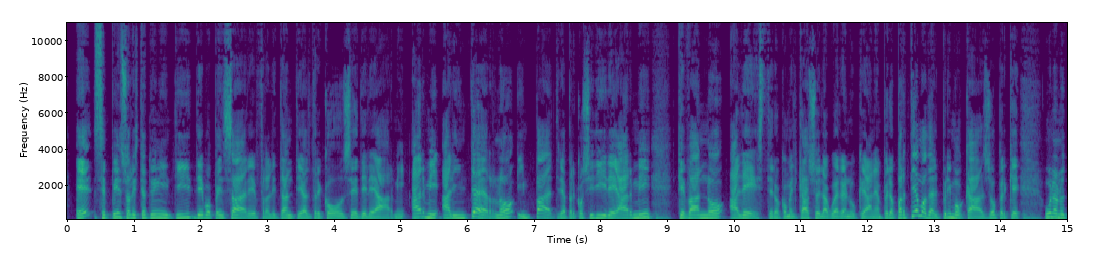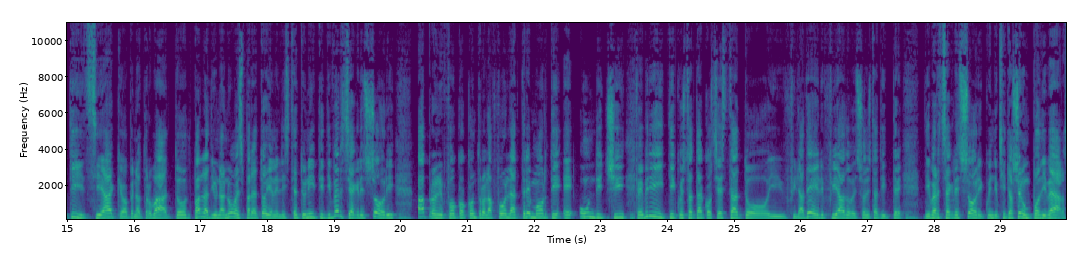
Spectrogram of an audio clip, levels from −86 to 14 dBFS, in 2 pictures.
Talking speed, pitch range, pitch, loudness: 170 wpm, 145-190 Hz, 165 Hz, -21 LUFS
